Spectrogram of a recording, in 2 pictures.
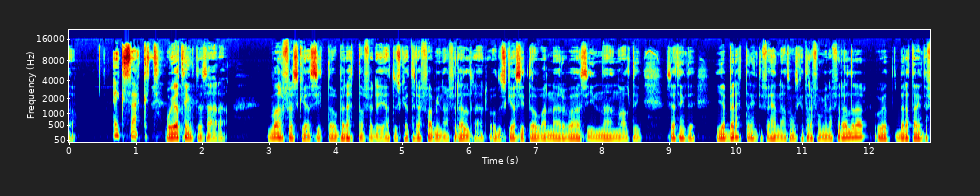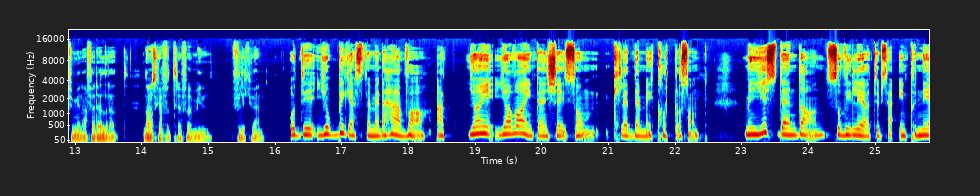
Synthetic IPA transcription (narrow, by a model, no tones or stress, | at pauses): ɛksa̰kt̪ɔjɑːɡt̪ʰɛŋk̚t̪əsahæ̰ːɾa̰ | vaɾfœʂkajɑːsɪt̪ːaɔbɛɾɛt̪ːafœɖɛjat̪̚d̪ɵskat̪ʰɾɛfːamiːnafœɾʔɛld̪ɾa̰ɾɔ̰d̪ɵskajasɪt̪ːaɔvɑːɾanæɾvøːsɪnːanɔalt̪ʰɪŋːsɔjaːt̪ʰɛŋkt̪ə | jɑːɡ̚bɛɾɛt̪ːaɾɪnt̪ə̥fœɾhɛnːəat̪hʊnskat̪ʰɾɛfːamiːnafœɾɛld̪ɾaɾɔ̰jɑːbɛɾɛt̪ːaɾɪnt̪əfœɾmiːnafœɾɛld̪ɾaɾat̪ | d̪ɔmskafoːt̪ʰɾɛfːamɪn | flɪkːvɛnː | ʔɔd̪ɛjɔbːɪɡast̪əmɛd̪ɛɦæːɾvɑ̰ɾʔa̰t̪ | jɑːɡjɑːɡvaɾɪnt̪əɛnɕɛjsɔmkʰlɛd̪ːəmɛ̰jkʰɔʈːɔsɔ̰nt̪ | mɛnjɵst̪̚d̪ɛnd̪ɑ̰ːnsɔvɪlːəjɑːɡt̪ʰyːpsæ̰ːɾɪmpʰʊneː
